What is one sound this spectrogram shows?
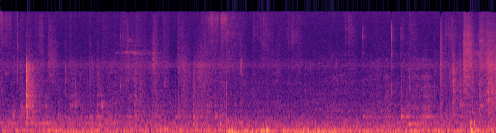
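A pen scratches across paper as it writes.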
